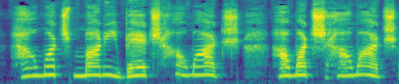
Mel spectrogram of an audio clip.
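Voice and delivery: men shouting from cars. Retold or imitated. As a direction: bark it from a car window. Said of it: "They're like".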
